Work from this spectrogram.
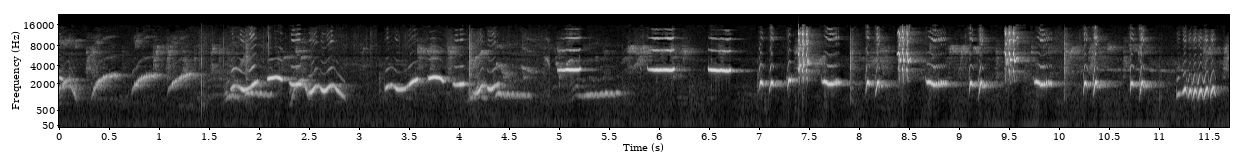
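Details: White-rumped shama of the Medan type, a prize-winning bird, singing to provoke silent shamas: varied phrases of looping whistles, warbled rising and falling notes, then sharp repeated clear whistles with brief pauses.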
